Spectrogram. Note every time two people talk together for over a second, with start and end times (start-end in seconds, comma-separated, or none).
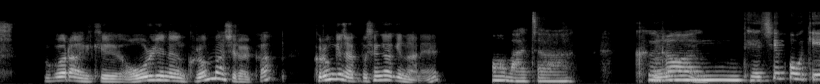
none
